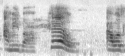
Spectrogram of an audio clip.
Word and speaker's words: amoeba: to the UK and I learned it was pronounced amoeba, hell, I was like, my people, our teacher,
